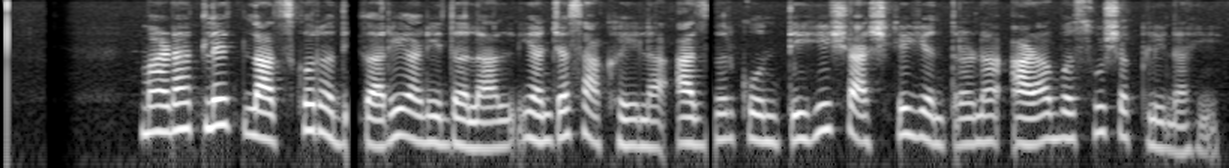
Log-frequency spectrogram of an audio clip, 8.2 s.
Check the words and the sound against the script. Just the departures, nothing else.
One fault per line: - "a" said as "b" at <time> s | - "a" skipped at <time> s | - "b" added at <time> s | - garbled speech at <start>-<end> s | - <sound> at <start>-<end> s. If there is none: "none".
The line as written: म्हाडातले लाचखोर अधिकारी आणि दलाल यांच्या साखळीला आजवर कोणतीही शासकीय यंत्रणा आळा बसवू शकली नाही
- dropout at 2.3-2.4 s
- dropout at 4.7-4.8 s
